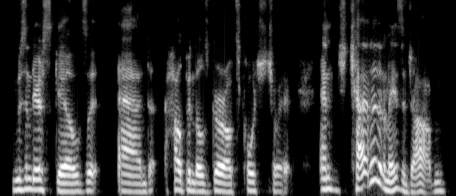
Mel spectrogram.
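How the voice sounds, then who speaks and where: A man speaks at a fairly high pitch and a moderate pace. The sound is dry and close with no echo, over a quiet background. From Jamaica. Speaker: drag performer. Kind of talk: casual chat. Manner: animated.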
